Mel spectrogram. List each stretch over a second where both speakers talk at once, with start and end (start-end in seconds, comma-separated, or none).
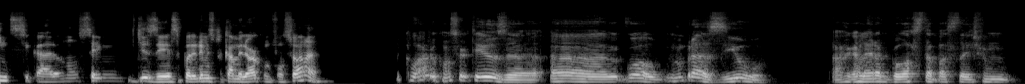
none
